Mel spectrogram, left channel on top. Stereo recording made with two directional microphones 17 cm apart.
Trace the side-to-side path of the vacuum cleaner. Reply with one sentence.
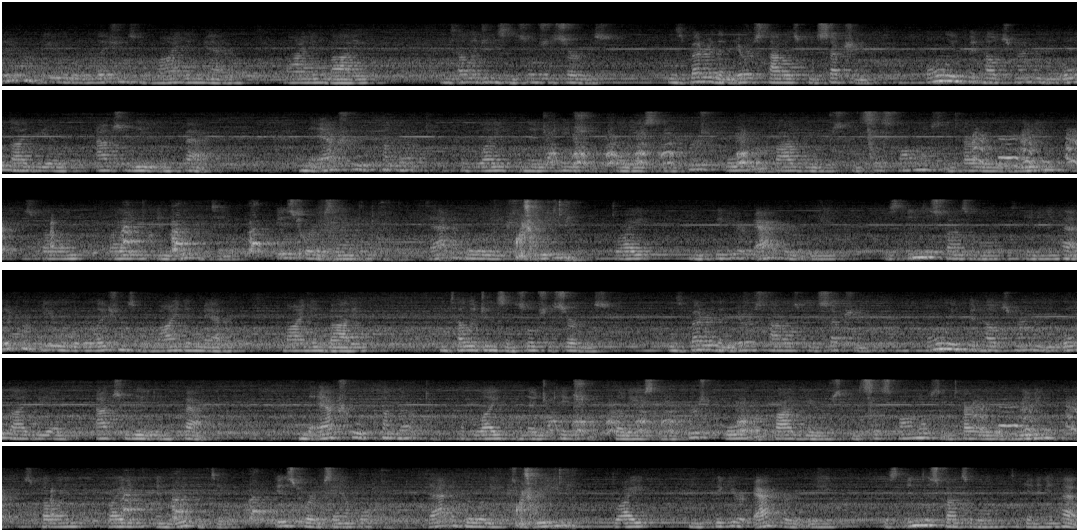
In this clip you hear the vacuum cleaner stay in one place.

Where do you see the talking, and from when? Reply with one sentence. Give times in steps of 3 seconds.
In this clip you hear the talking on the right from 0 s, in the centre from 6 s and on the right from 12 s.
